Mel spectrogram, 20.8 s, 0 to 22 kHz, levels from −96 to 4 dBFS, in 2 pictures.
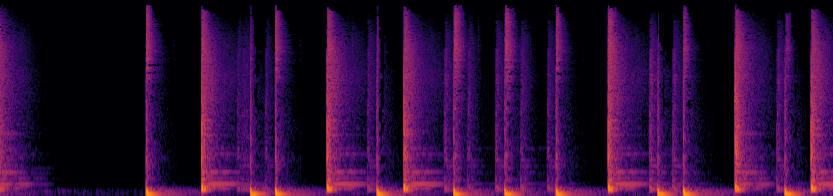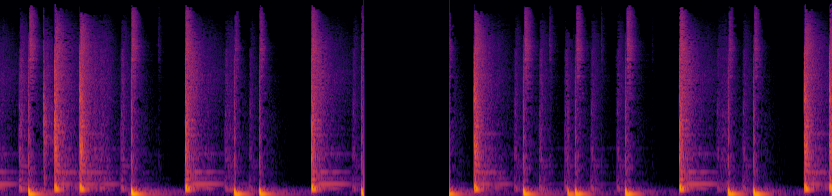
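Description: At 14.97 s the music stops dead and stays silent until 16.04 s, a rebuffering stall that inserts about 1.07 s of extra time. The player drained its store of downloaded audio and had to wait for more data before continuing. What separates this from a dropout or packet loss is the resumption: the music picks up at the exact point it halted, with no passage skipped, so the gap adds time rather than removing any.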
